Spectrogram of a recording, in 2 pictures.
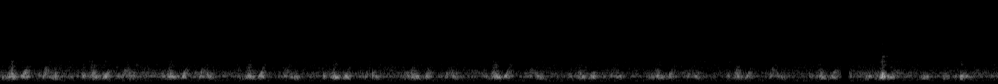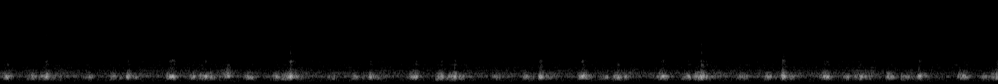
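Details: Adult heartbeat recorded on oneself with a handheld Doppler for ASMR relaxation: rhythmic whooshing pulses, a normal heartbeat.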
